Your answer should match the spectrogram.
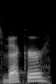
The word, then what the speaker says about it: Vecker: It's not pronounced Fetcher, it's Vecker.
